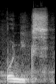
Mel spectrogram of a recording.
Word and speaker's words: Onyx: A minha mãe gostava da letra Y, ela botou Y no meu nome, então trocou a fonética, é Onix, porque a pedrinha preta é Onix.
